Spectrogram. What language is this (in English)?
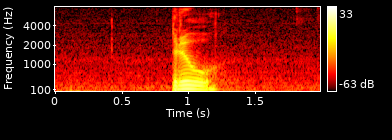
Norwegian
